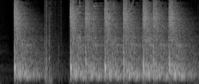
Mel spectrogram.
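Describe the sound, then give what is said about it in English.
A gun fires repeatedly: one sharp bang, then a rapid string of many loud, cracking shots. “The first shot exploded John's head as the body fell back onto the floor. Ryan's eyes were wild as he pumped the body full of bullets.”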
